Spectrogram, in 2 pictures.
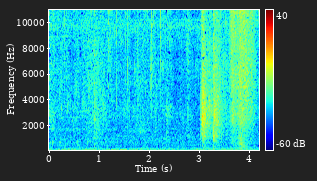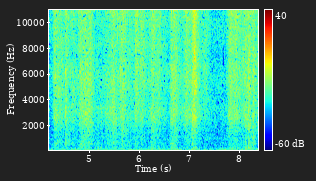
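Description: Ice cubes crackling and popping irregularly as they melt on top of the hot crawfish boil, starting about three seconds in.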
